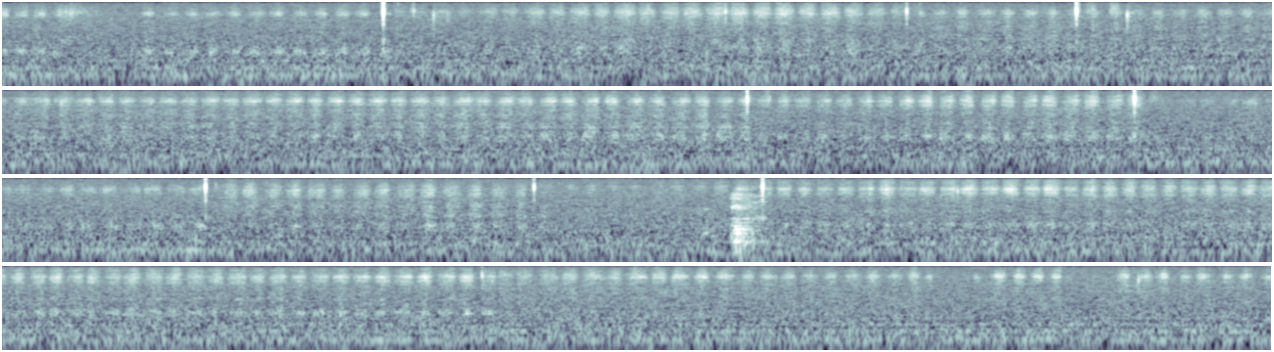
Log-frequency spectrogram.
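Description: Colour pencil shading on paper: a steady, faint scratching. Several sharp clicks come at intervals, the loudest about two seconds in and a double one about sixteen seconds in.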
